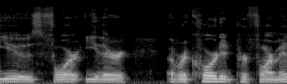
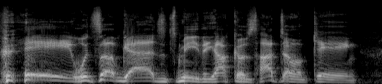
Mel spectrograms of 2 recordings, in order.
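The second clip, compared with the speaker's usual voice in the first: slow, drawn-out, rough and creaky character voice; 4 semitones higher than usual. Trying out voices in the office to find the character's sound: Hot Dog King character voice, first try. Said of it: "talk to myself in different ways to try and figure out what the character is going to sound".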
